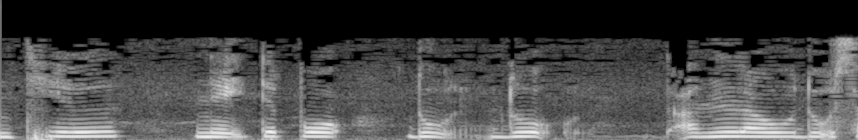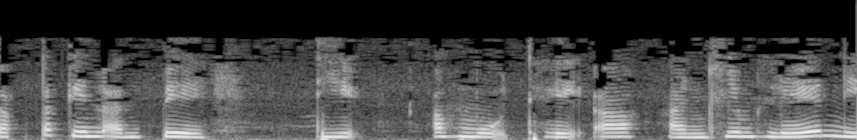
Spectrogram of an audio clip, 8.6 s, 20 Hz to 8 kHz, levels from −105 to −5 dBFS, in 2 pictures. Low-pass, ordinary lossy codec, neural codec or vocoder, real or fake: 7.2 kHz; MP3, 24 kbps; autoencoder, 48 kHz, 128 numbers a frame, DAC-VAE, trained on Japanese speech; fake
